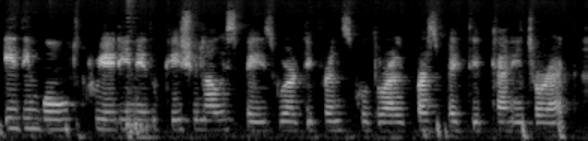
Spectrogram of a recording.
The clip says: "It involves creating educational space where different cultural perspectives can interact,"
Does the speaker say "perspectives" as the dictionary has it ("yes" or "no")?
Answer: no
